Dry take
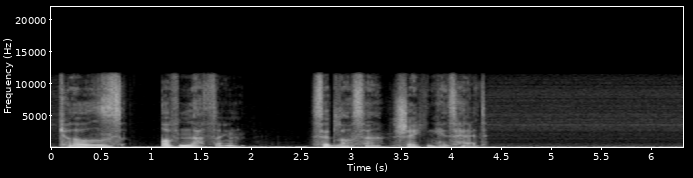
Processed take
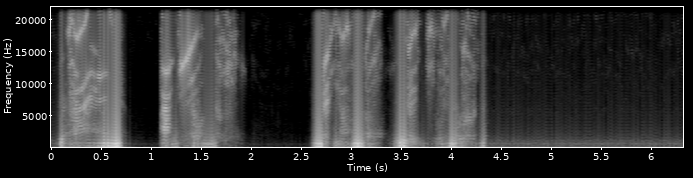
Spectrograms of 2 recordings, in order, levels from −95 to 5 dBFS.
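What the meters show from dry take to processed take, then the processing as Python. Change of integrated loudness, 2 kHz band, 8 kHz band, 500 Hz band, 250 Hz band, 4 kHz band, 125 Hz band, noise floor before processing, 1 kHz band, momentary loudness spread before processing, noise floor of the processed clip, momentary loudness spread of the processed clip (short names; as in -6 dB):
+2.5 dB, +7.0 dB, +1.5 dB, +4.5 dB, -2.5 dB, +3.5 dB, -3.0 dB, -55 dBFS, +6.5 dB, 11 LU, -75 dBFS, 14 LU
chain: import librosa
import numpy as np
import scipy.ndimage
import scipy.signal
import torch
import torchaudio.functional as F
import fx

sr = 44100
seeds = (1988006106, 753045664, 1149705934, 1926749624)

y = fx.octave_mirror(x, sr, pivot_hz=1700.0)
y = y * np.sign(np.sin(2.0 * np.pi * 250.0 * np.arange(len(y)) / sr))
y = y * 10.0 ** (4.5 / 20.0)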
